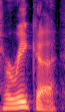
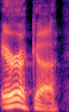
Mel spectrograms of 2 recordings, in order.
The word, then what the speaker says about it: Herka: assume you're being funny my name is hkaa it's pronounced herka and he kept calling her her and she said my name's not Erica it's herka and then he would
